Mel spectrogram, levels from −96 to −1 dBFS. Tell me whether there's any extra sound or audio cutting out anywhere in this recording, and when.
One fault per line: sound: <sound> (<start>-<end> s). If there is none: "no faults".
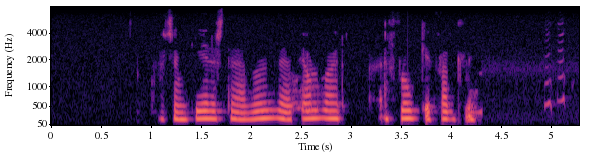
sound: laugh (4.9-5.2 s)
